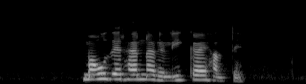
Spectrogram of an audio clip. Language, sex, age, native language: Icelandic, female, 40-49, Icelandic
